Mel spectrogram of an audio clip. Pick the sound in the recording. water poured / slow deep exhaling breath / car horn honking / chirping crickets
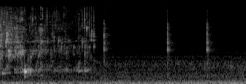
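water poured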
